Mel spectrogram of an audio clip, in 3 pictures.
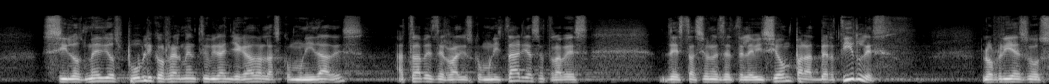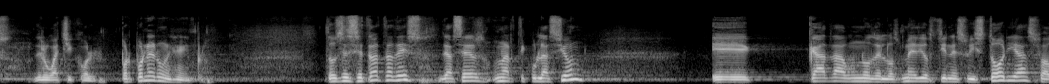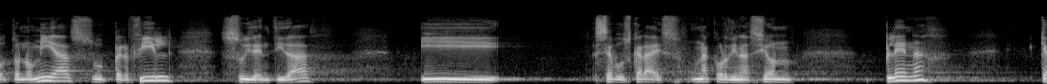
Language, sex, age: Spanish, male, 40-59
